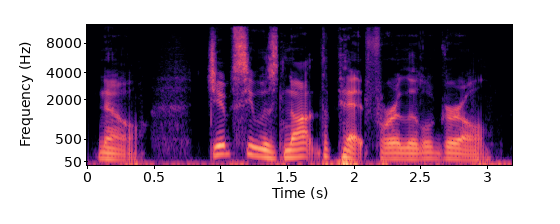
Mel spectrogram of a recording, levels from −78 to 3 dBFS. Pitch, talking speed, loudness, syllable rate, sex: 115 Hz, 190 wpm, -17 LUFS, 4.9 syllables/s, male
